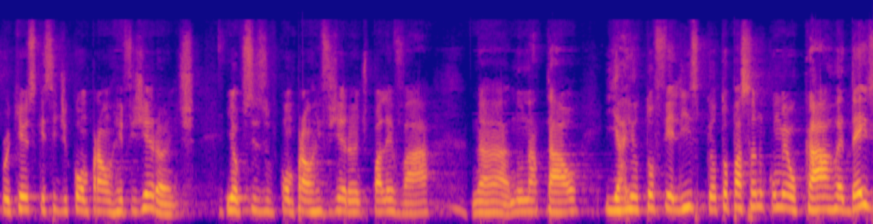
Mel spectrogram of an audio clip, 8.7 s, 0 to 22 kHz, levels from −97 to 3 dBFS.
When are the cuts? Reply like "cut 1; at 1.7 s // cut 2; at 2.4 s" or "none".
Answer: none

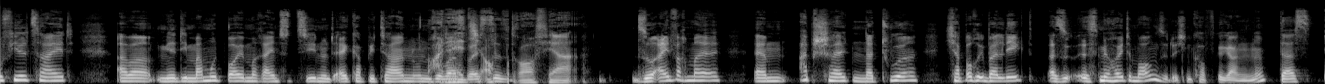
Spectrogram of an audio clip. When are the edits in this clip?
cut 1; at 5.1 s

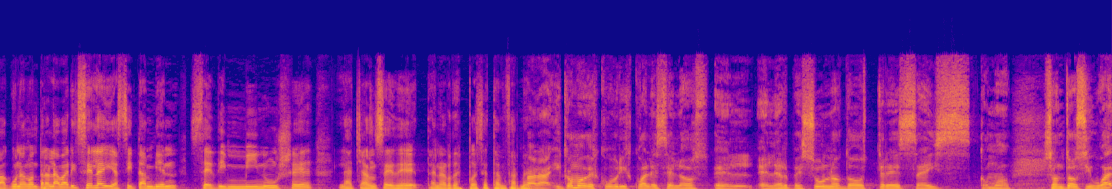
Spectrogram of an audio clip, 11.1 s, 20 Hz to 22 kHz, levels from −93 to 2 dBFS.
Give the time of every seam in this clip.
cut 1; at 1.9 s

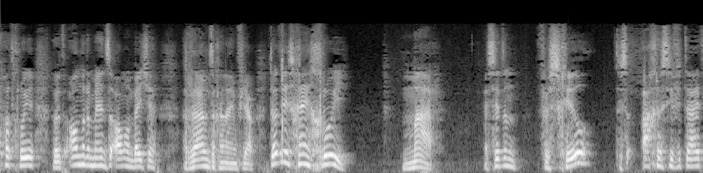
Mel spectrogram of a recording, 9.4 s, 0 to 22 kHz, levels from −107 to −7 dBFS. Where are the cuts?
none

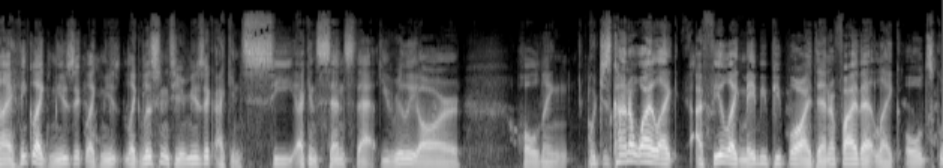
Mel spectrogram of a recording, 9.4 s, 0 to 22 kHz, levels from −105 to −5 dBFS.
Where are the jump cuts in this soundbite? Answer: cut 1; at 3.8 s // cut 2; at 5.8 s

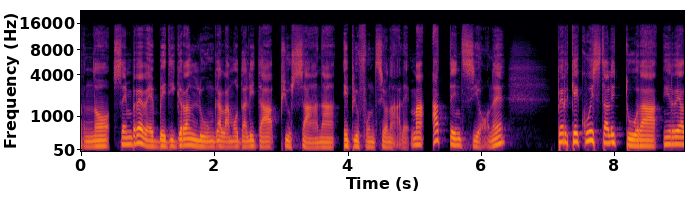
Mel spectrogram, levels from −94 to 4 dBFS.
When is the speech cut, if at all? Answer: none

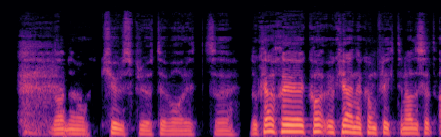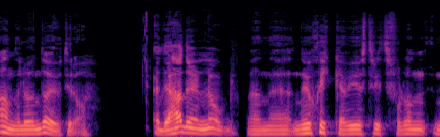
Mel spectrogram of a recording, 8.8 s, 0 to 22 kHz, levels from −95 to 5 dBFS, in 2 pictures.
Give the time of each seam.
cut 1; at 1.0 s // cut 2; at 2.4 s // cut 3; at 6.8 s

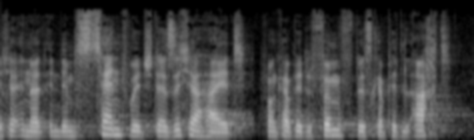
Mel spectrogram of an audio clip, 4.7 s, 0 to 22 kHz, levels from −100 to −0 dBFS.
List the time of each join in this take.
cut 1; at 2.5 s

